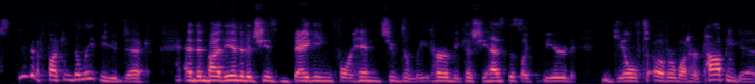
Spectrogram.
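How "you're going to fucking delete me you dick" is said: angry, indignant, pissed-off outburst. Retelling a game's plot, quoting the new AI: imitating someone pissed off. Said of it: "She gets all pissed off".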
